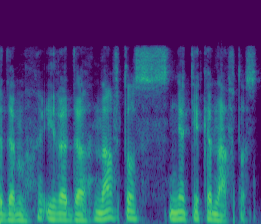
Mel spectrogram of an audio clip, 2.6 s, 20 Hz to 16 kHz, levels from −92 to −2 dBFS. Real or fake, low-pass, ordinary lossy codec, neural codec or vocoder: fake; 7.2 kHz; AAC, 96 kbps; codec, 16 kHz, 16 kbps, FreqCodec, smaller model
